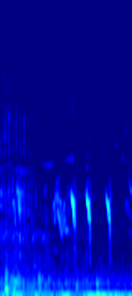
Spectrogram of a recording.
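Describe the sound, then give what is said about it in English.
A wild male bird calls in a quick series of four or five short, high, down-slurred whistled notes, fairly evenly spaced and faint over a low, steady rumble. No one speaks. “wild male bird that was just singing.”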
